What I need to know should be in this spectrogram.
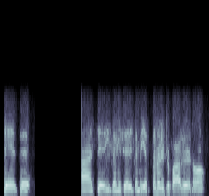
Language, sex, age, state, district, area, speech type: Tamil, male, 18-30, Tamil Nadu, Perambalur, rural, conversation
